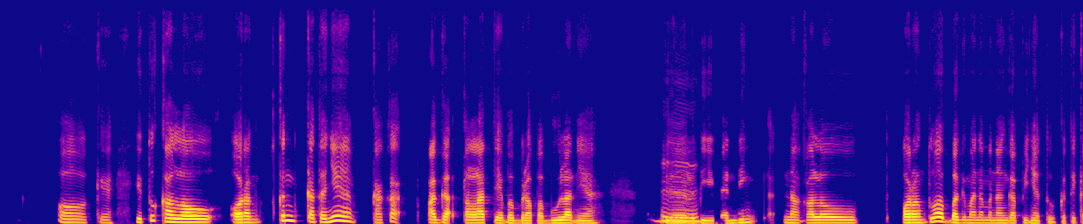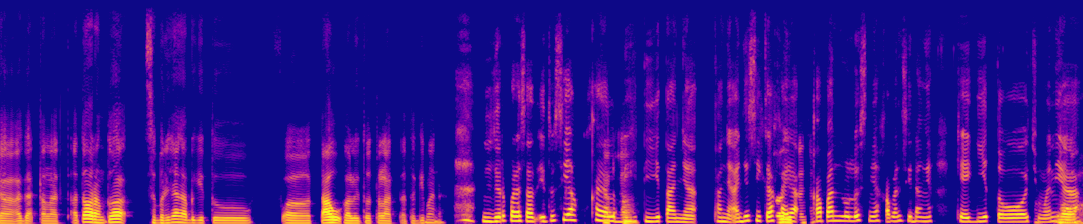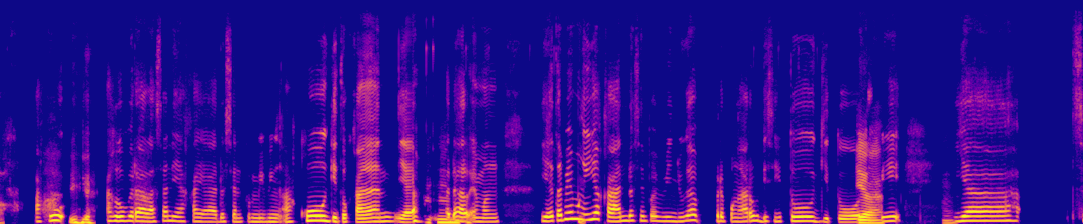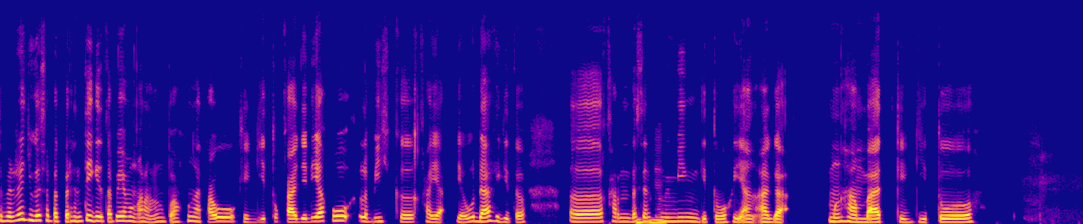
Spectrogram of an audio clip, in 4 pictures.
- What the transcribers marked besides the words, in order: tapping; other background noise; laughing while speaking: "oh, iya"
- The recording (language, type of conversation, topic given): Indonesian, podcast, Kapan terakhir kali kamu merasa sangat bangga, dan kenapa?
